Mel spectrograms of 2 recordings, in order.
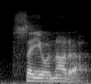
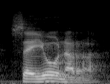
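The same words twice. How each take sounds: First: The 'yo' syllable carries no accent. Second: The 'yo' syllable carries an accent. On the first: The speaker calls it wrong. "I learned it as sayonara" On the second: The speaker calls it right. "there's actually a little accent on the o"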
